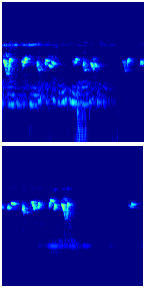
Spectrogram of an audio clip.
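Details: Yellow-vented bulbul singing actively: quick bursts of short, liquid, bubbly notes in rapid chattering phrases, with brief pauses between runs and a softer low tone underneath.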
